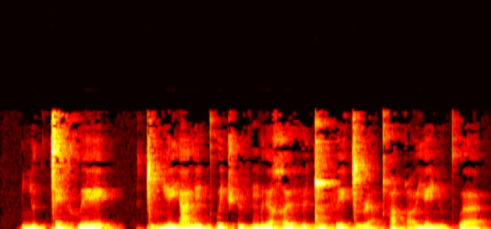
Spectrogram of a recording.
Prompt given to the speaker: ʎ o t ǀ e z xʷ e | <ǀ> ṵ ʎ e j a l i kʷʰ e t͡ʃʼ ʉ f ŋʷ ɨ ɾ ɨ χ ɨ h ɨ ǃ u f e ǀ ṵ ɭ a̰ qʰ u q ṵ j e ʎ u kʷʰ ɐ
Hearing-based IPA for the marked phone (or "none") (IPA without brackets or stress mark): ǀ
